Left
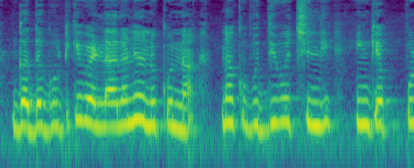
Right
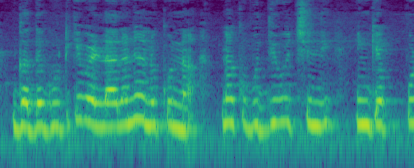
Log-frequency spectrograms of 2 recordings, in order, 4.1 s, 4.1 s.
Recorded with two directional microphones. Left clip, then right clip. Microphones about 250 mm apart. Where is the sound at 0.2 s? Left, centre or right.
Left.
